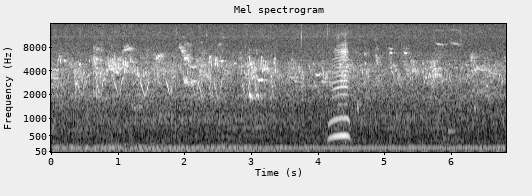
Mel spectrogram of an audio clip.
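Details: A pukeko (Australasian swamphen) preening at Nga Manu, New Zealand, gives one short, nasal squawk that dips at the end, against a steady low hum and busy high twittering from small birds.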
